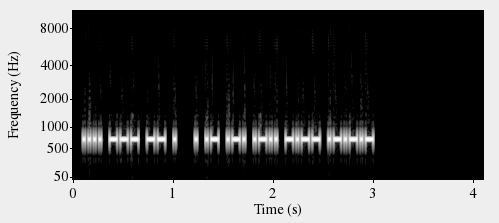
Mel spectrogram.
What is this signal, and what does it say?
Morse code, heard as a keyed tone, about 46 wpm, 700 Hz. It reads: HOME EARLY.
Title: Sentences from Top 1000 Words - Review Part 4 - 45wpm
